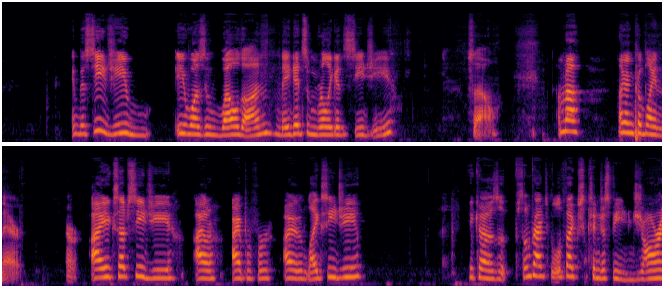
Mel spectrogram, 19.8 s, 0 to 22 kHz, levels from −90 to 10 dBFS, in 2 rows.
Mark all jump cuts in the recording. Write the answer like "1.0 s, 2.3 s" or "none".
none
